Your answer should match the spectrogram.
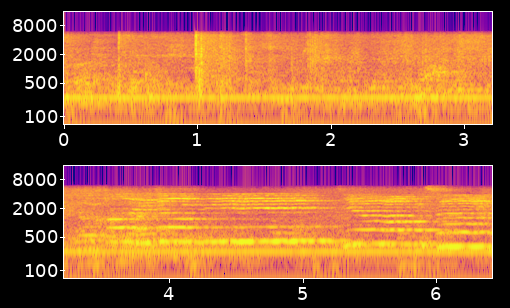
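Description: A woman begins singing unaccompanied in a classical style about three and a half seconds in, holding long notes, after a few seconds of room noise with a sharp click. A steady low hum runs underneath throughout.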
